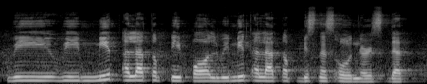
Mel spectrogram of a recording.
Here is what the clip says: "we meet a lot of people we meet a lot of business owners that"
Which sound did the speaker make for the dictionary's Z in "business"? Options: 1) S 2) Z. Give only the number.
1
